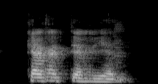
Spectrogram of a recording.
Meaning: 1. temperamental 2. emotionally disturbed
- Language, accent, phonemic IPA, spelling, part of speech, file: French, Canada, /ka.ʁak.te.ʁjɛl/, caractériel, adjective, LL-Q150 (fra)-caractériel.wav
